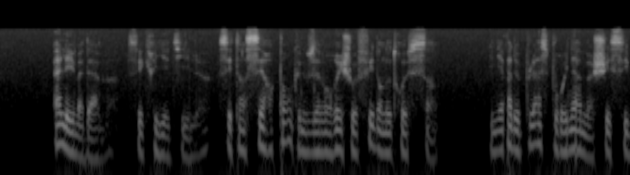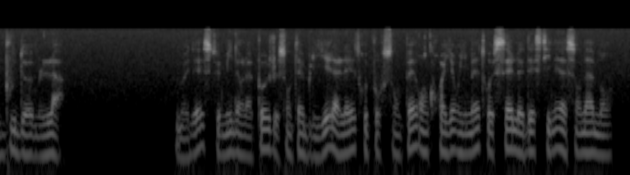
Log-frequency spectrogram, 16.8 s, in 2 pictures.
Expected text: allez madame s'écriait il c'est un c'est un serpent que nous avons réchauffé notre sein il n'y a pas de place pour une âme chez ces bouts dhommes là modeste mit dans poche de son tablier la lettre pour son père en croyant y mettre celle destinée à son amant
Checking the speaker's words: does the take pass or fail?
fail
